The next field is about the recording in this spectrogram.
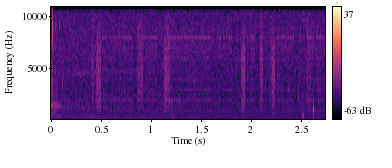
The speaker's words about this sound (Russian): Константин, вы где? Алло. Что-то у нас Помехи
